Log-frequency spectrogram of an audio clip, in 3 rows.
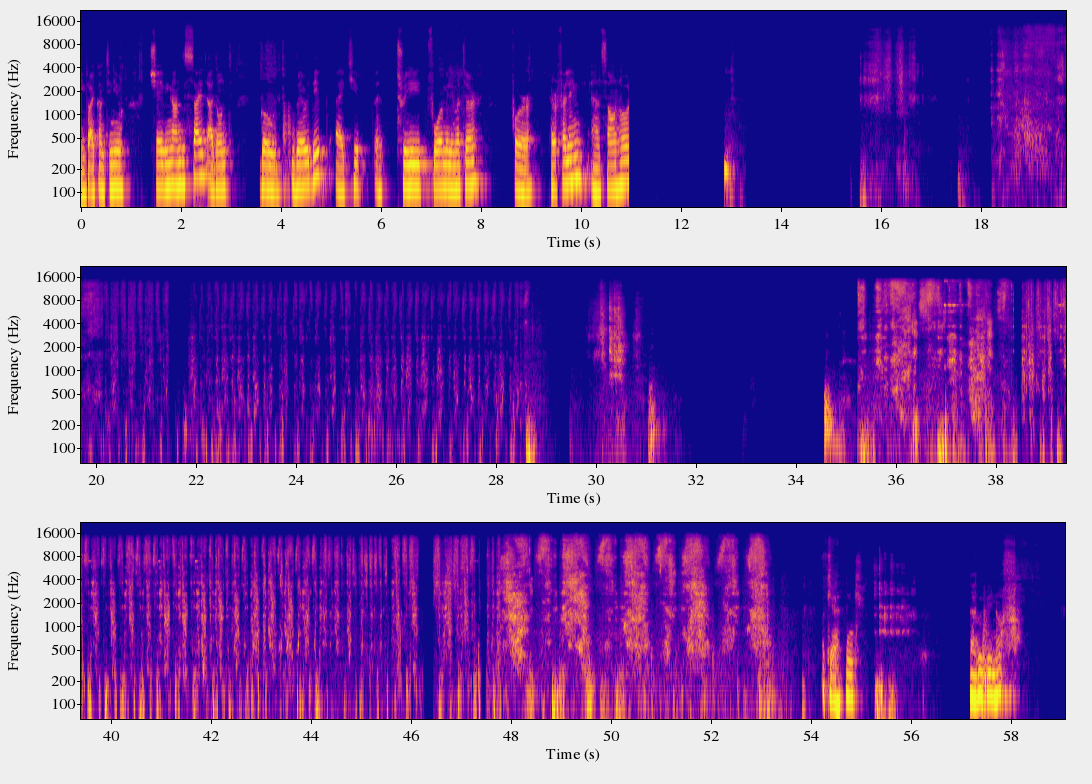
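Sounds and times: hand plane shaving wood: 18.2s - 28.7s, 35.2s - 53.2s.

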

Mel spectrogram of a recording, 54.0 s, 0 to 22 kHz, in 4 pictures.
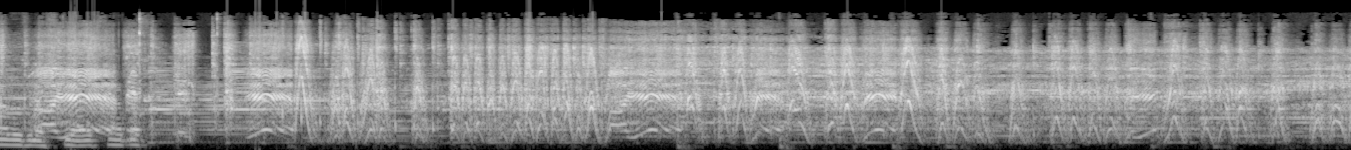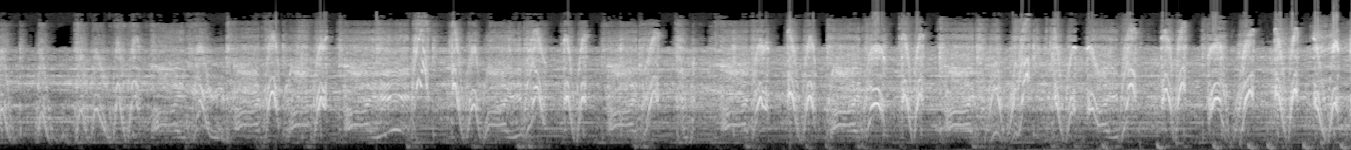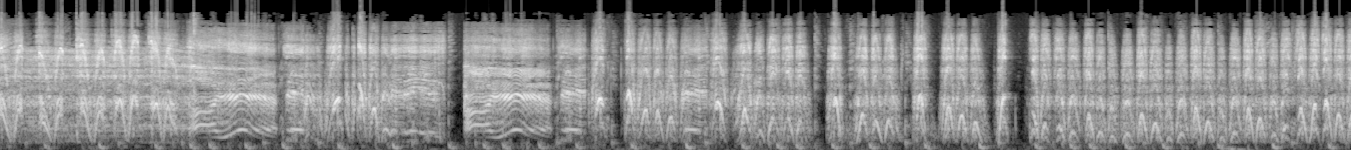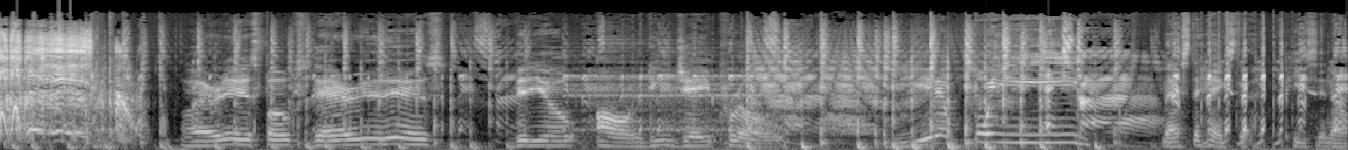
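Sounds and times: dj mix music: 0.0s - 54.0s
record scratching: 0.0s - 54.0s.

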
